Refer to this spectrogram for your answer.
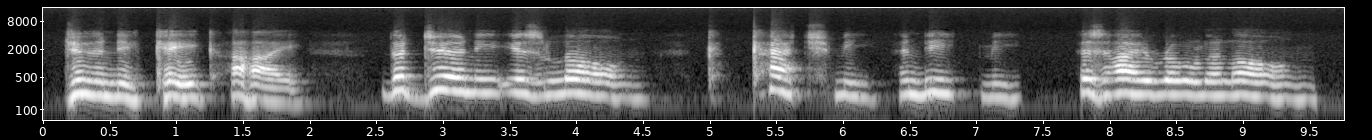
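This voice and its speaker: A female-sounding, put-on character voice, sing-song at a medium pitch, delivered at a very slow pace. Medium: read story. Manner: sing-song, rhyming.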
